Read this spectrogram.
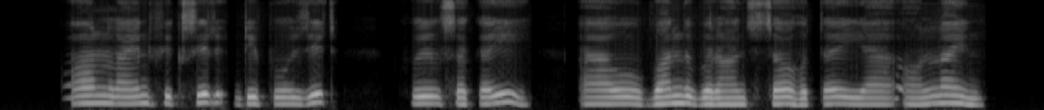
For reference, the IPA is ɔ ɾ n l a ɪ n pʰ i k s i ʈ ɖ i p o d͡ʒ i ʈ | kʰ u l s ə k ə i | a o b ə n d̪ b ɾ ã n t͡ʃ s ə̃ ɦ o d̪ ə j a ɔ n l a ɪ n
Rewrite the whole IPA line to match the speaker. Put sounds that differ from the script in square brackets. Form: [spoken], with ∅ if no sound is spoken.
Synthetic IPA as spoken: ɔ [∅] n l a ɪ n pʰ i k s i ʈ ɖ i p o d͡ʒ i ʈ | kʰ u l s ə k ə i | a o b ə n d̪ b ɾ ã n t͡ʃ s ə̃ ɦ o [t̪] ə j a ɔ n l a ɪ n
